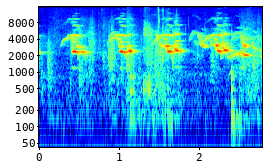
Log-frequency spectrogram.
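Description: Young falcon chicks at a falconry in Potsdam, Germany, call in a series of about five shrill, wavering cries, repeated at a steady rhythm, with no one talking.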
